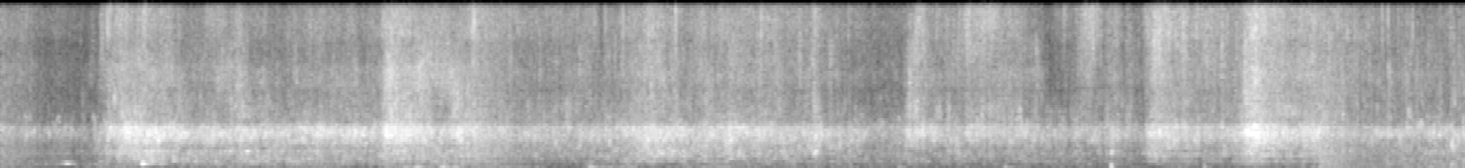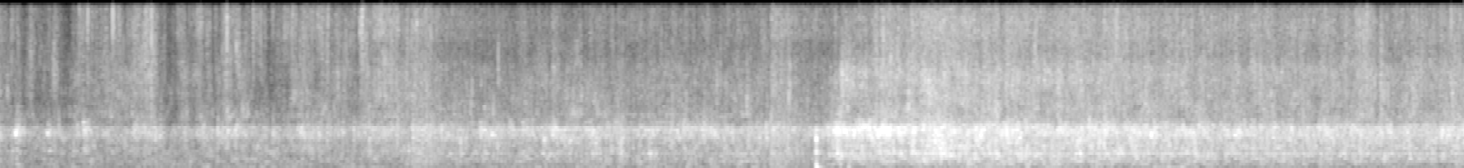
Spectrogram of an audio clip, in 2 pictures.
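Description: Chopped tomatoes, then sausage pieces and peppers, sizzling in hot oil in a large steel wok-style pan, with now and then a wooden spatula stirring through them. The sizzle gets louder late on.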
